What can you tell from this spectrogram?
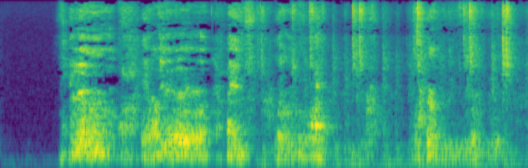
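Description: French bulldog growling and barking at its own reflection, starting after a moment of silence. From about four and a half seconds in, quick clicks as it paws at the mirror.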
